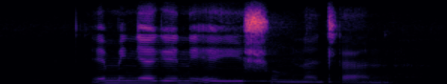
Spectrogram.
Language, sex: Zulu, female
